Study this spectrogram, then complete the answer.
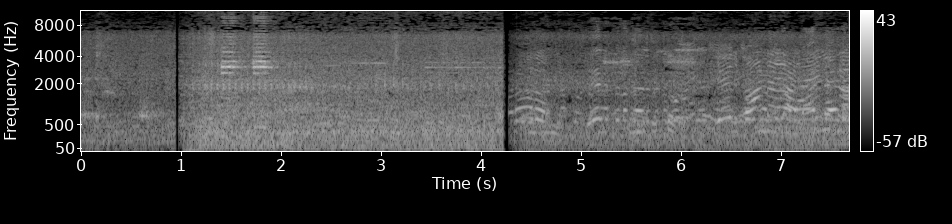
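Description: A crowd of women talk loudly and excitedly outdoors.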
